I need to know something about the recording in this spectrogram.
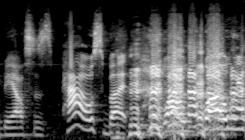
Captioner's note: laughing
